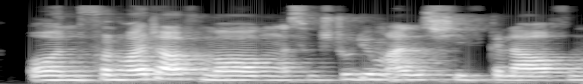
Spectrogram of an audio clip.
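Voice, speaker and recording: Audible room echo colors the recording. A woman speaks at a medium pitch. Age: 20s. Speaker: animal welfare activist and author. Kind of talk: casual interview.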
